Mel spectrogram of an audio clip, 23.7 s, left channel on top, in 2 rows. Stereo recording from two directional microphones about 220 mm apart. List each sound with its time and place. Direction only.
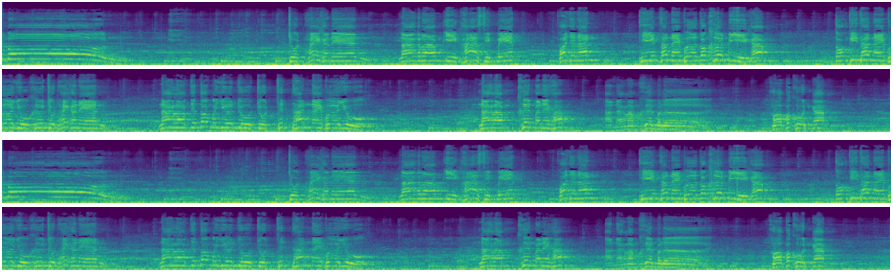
0.8 s a sound: 20° left (ahead or behind)
3.6 s music: 25° left (ahead or behind)
5.3 s a man's voice: 30° left (ahead or behind)
11.1 s music: 30° left (ahead or behind)
18.2 s music: 30° left (ahead or behind)
19.9 s a man's voice: 5° right (ahead or behind); by 22.8 s 35° right (ahead or behind)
